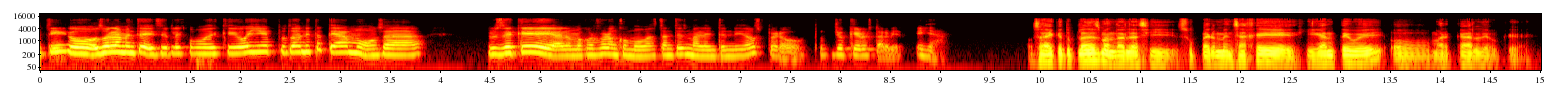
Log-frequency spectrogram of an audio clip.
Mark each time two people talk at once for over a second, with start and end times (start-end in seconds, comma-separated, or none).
none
